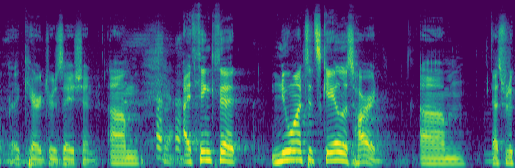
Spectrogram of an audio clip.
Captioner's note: laughter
